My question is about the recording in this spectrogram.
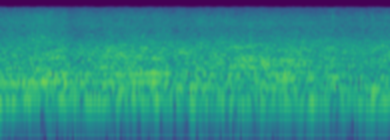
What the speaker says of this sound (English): Andy Baugh going to get the early advantage down into one, but Stark's not going to let him get away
